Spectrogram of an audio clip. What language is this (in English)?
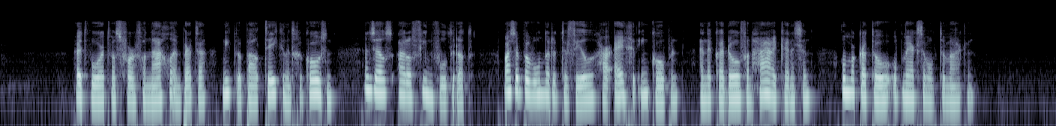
Dutch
